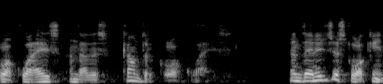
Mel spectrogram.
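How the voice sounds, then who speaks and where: In a dry, close recording with no echo, a man with a non-native accent speaks at a fairly slow pace in a dark, mellow tone with ordinary pitch variation. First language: not English. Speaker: spiritual teacher. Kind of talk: monologue lecture.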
